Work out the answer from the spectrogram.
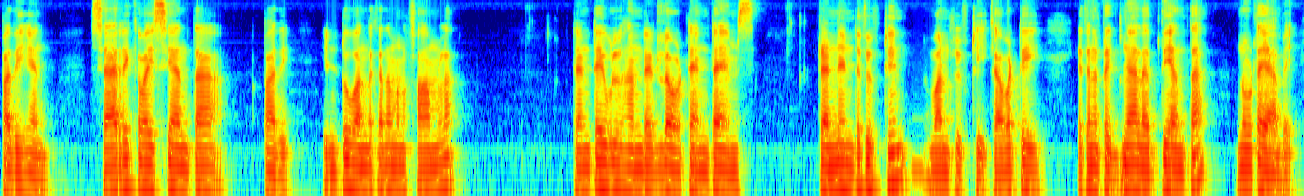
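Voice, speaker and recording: A man's voice: on the low side, fairly even intonation, normal speed, pauses often, fairly bright tone. A man teaching psychology for a teacher exam, asking a question and then answering it himself, and repeating key terms to drive them home. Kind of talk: exam question walkthrough lecture.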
